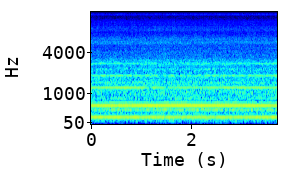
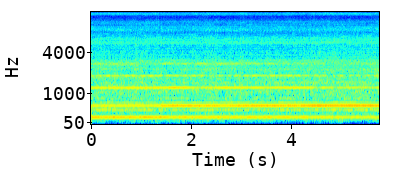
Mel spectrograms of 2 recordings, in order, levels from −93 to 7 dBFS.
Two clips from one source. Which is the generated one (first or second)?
second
